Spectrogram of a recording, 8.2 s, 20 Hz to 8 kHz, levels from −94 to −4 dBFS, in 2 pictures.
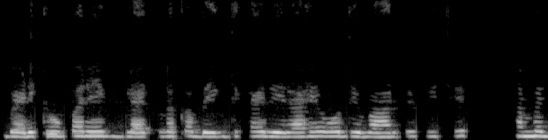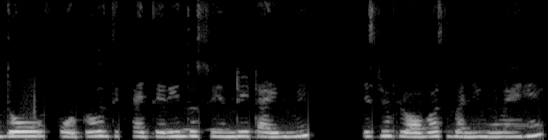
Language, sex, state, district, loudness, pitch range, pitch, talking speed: Hindi, female, Uttarakhand, Tehri Garhwal, -31 LUFS, 235-260 Hz, 250 Hz, 250 wpm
